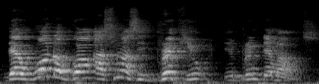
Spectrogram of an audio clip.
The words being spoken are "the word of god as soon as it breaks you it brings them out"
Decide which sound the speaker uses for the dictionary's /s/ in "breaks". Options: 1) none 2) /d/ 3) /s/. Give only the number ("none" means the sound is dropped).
1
